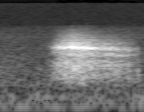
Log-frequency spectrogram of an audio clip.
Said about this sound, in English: All right, take a nice deep breath.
